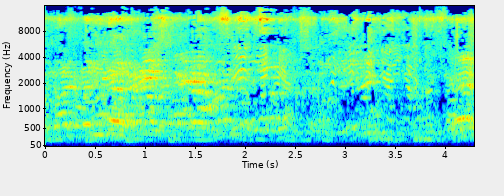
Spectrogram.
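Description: Several voices calling and talking over one another, from football players on the pitch and spectators at the rail, with no single voice standing out.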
